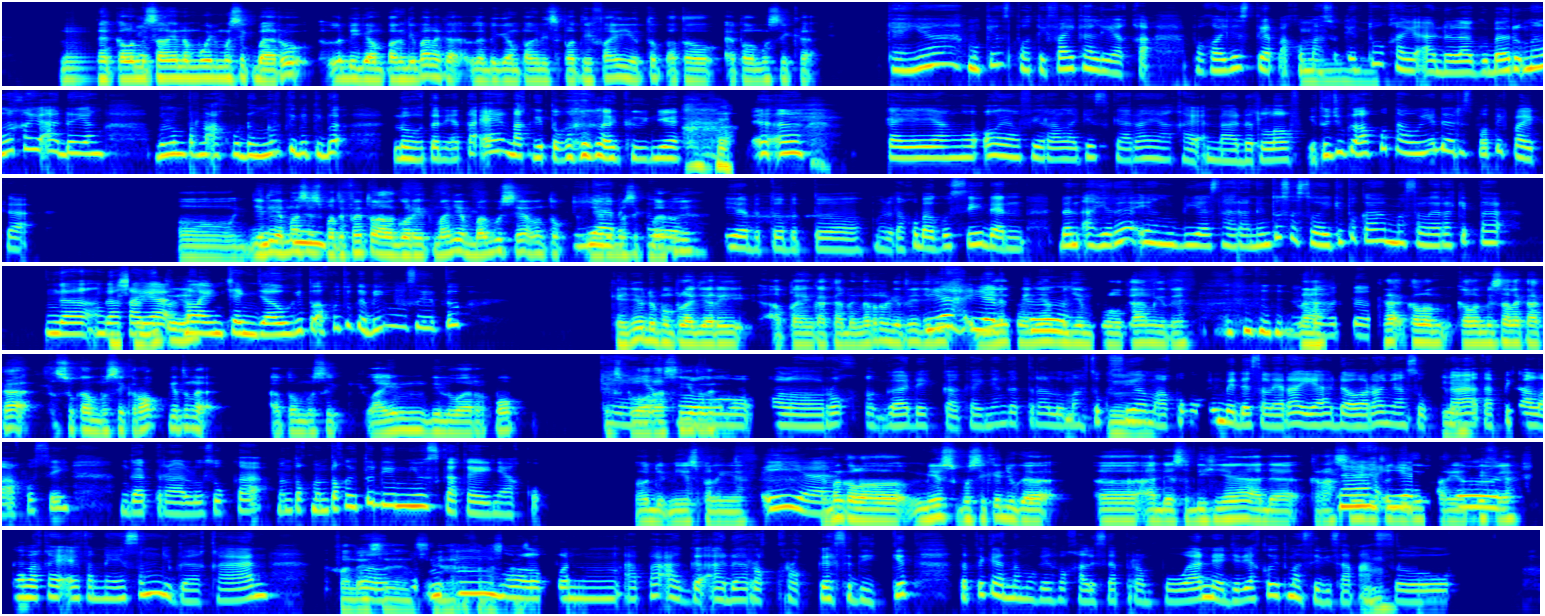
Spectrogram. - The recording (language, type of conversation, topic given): Indonesian, podcast, Bagaimana biasanya kamu menemukan musik baru?
- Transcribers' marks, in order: chuckle; other background noise; chuckle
